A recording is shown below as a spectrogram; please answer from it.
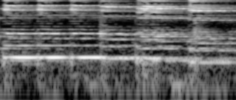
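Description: Electronic keyboard playing a melody with the right hand: a held note with several brighter notes struck over it, stepping down to a lower held note near the end.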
